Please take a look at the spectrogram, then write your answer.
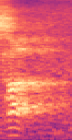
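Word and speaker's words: ชาติ: Jati becomes Thai, pronounced as Cha.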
